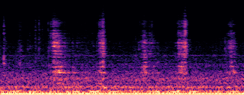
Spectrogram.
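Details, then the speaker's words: Scratchy crackling bursts about twice a second over a low hum as the CB radio's knob switch is worked. The switch is starting to go bad; owner may open it or order a new one. "you can hear the switch here is starting to go bad. I don't know if I'm going to try to fix that yet or not."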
